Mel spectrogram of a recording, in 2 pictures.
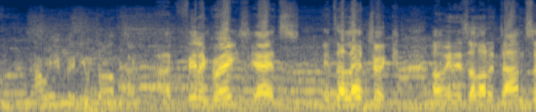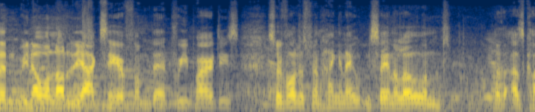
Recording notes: Live from Eurovision 2023. We cross to Liverpool to chat with Newstalk reporter.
